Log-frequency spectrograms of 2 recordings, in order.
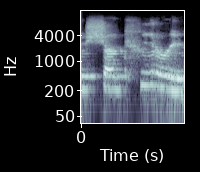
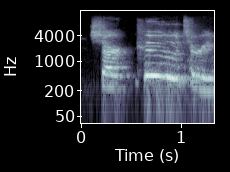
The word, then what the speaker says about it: charcuterie: who can't pronounce it so this is the funny way to board a church yes because you look at the name and i'm like how do you pronounce that so i'm like so like okay yeah so kind of like cooties in the middle of it charcuterie boards so this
